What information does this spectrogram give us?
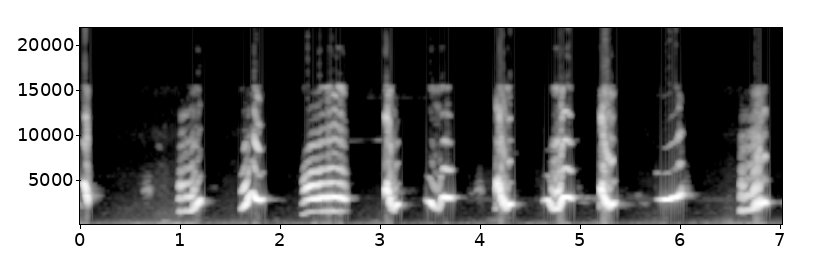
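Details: Morning song of an Asian pied starling, varied loud whistles, some rising and some falling, mixed with one rich harsh note, delivered as separate notes about every half second.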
